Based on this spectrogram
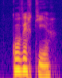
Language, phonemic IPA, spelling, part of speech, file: French, /kɔ̃.vɛʁ.tiʁ/, convertir, verb, Fr-convertir.ogg
- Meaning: 1. to convert (change one thing into another) 2. to convert (exchange one thing into another) 3. to convert (to change someone's beliefs)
